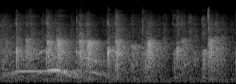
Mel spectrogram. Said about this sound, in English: So massive round of applause for them as well.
